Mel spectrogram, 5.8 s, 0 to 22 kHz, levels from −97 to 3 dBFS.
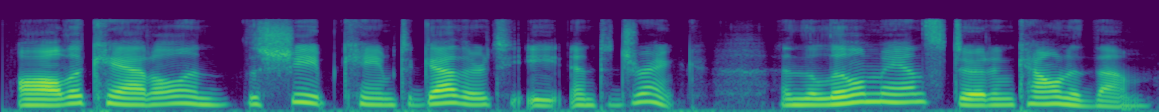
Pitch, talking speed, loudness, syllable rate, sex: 200 Hz, 215 wpm, -18 LUFS, 5.0 syllables/s, female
